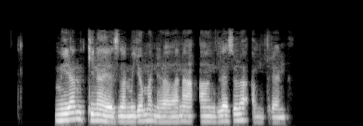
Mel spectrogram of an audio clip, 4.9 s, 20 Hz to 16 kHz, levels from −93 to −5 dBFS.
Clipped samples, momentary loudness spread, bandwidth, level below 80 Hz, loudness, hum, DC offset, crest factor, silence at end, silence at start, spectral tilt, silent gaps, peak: under 0.1%; 11 LU; 7.4 kHz; -56 dBFS; -17 LUFS; none; under 0.1%; 16 dB; 1.05 s; 0.75 s; -6.5 dB/octave; none; -2 dBFS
